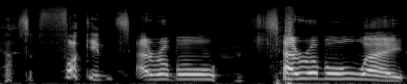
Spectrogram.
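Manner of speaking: stretched-out exasperated rant; outraged emphasis. Real, not acted. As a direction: lean on terrible in real disgust. Outraged at bad advice.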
